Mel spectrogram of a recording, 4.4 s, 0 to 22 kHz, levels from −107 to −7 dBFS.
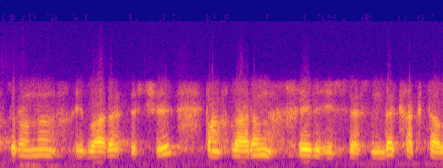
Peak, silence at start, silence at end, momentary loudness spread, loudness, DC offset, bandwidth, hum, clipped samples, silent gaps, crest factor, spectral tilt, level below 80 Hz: -6 dBFS; 0 s; 0 s; 7 LU; -21 LUFS; under 0.1%; 4 kHz; none; under 0.1%; none; 14 dB; -7.5 dB/octave; -62 dBFS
